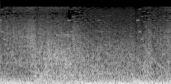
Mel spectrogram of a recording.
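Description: A massive sci-fi explosion of a jettisoned matter-antimatter warp core roars loud, a dense, rumbling blast with heavy low-end that stays at full force throughout, with no voices; it takes out a number of targets in the city of Khartoum in the Sudan.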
